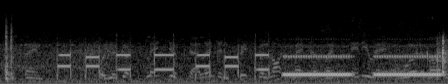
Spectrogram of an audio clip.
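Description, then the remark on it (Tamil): A mobile phone number is dialed to call the Bihar Association: about eight short, evenly spaced two-tone keypad beeps, followed by two long, steady ringing tones as the call connects. “சரி பீகார் அசோசியேஷனுக்கு போன் போடு மச்சி லைன் போகுது எடுக்க மாட்டேங்கிறாங்கடா இரு என் மொபைல நான் ட்ரை பண்றேன்”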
